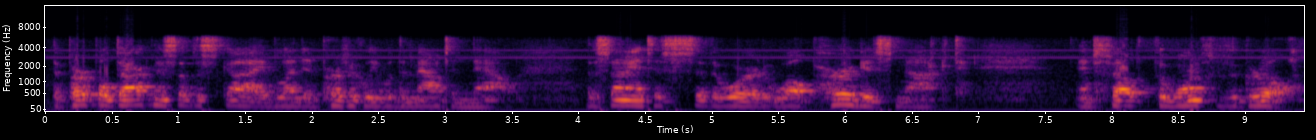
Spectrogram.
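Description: A man reading his own short story aloud in a measured, plain way. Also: mid-range voice, a little hiss or hum. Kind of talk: unhurried literary reading. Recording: roomy, dull lo-fi home recording.

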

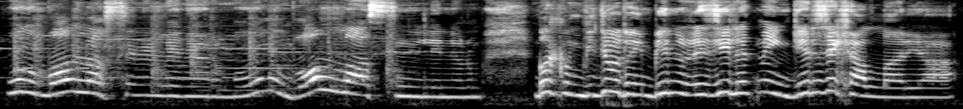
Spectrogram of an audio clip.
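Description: A woman with a high voice talks her viewers through a mobile game match in loose, slangy chatter. She is excitable, bursting into shouts at opponents and then muttering apologies. Loud game music plays behind her. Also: moderate pace. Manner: excitable, swings between yelling at opponents and quiet apologies; casual slangy talk to viewers. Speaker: gaming YouTuber. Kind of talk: live gameplay commentary.

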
